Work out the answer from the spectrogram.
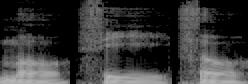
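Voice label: "mothitho", concatenated syllables; Affixing experiment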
